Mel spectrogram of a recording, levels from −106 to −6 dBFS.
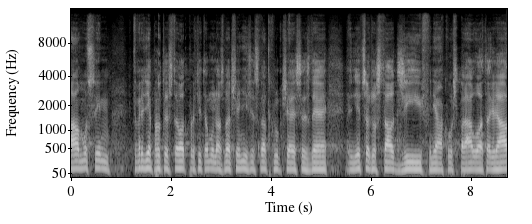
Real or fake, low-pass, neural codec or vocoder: fake; 14.4 kHz; codec, 44.1 kHz, 3.4 kbps, Pupu-Codec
